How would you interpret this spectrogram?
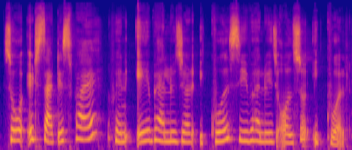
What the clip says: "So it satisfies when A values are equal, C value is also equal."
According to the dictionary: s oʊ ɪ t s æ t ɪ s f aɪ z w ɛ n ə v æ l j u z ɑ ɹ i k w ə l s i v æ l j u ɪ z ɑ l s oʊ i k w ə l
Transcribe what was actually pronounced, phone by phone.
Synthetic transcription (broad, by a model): s oʊ ɪ t s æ t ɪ s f aɪ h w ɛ n ə b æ l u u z ɑ ɹ i k w ə l s i b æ l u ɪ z ɑ l s oʊ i k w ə l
